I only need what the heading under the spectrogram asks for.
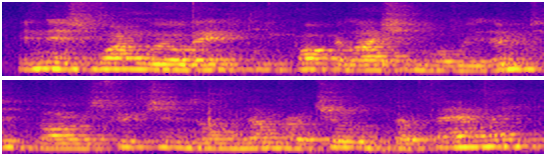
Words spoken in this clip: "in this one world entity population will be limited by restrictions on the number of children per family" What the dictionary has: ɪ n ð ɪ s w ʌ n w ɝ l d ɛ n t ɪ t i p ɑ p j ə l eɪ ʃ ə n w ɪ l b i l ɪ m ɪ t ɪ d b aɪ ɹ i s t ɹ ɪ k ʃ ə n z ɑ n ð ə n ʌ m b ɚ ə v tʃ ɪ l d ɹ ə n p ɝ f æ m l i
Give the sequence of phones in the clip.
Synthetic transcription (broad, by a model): ɪ n ð ɪ s w ʌ n w ɝ l d ɛ n t ɪ t i p ɑ p j ə l eɪ ʃ ə n w ɪ l b i l ɪ m ɪ t ɪ d b aɪ ɹ i s t ɹ ɪ k ʃ ə n z n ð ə n ʌ m b ɚ ə v tʃ ɪ l d ɹ ə n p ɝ f æ m l i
